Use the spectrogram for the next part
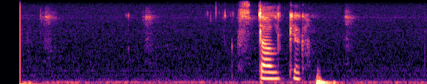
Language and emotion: Russian, neutral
